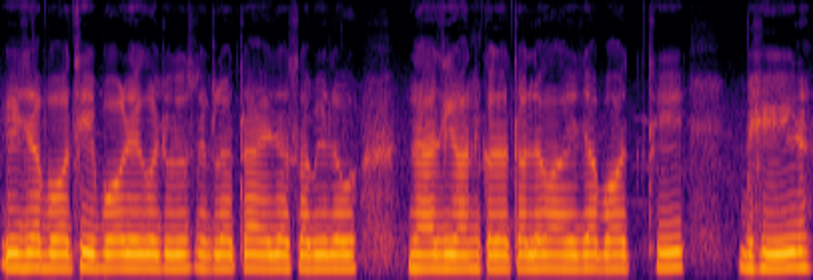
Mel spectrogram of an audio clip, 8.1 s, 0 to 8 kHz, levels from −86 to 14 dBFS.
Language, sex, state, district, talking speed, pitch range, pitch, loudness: Bhojpuri, male, Uttar Pradesh, Gorakhpur, 110 wpm, 145-150 Hz, 145 Hz, -11 LUFS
